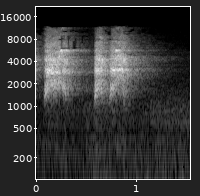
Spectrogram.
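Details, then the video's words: Female black francolin giving two hoarse, grating squawks about half a second apart, the second broken in two, loud against near silence. "Black Farcolin voice sound کالے تتر کی آواز"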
